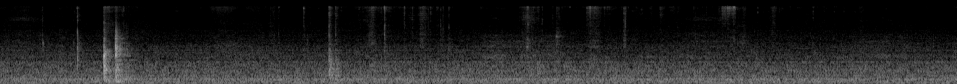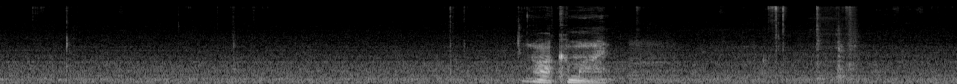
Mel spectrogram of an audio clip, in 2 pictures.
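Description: Hands knock and rustle against a plastic model.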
